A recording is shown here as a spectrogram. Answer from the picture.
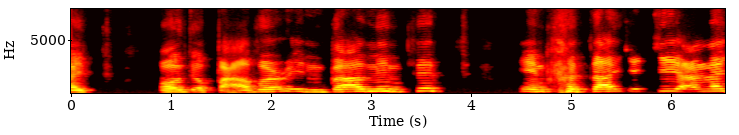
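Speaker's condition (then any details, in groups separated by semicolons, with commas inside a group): Cerebral palsy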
